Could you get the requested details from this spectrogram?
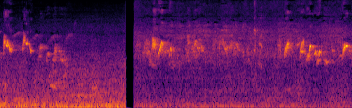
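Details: A caged red-whiskered bulbul kept for competition gives rapid sweet chirping phrases; after a brief cut the bird sings on, several cheerful rising and falling notes clearly above a quiet background.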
